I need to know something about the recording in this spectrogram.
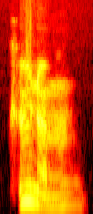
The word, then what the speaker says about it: Khnum: So yeah, so the Capricorn was called Kunum in Egyptian, which is spelled Khnum, and it says Kunum is one of the oldest gods of the ancient Egyptian pantheon.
